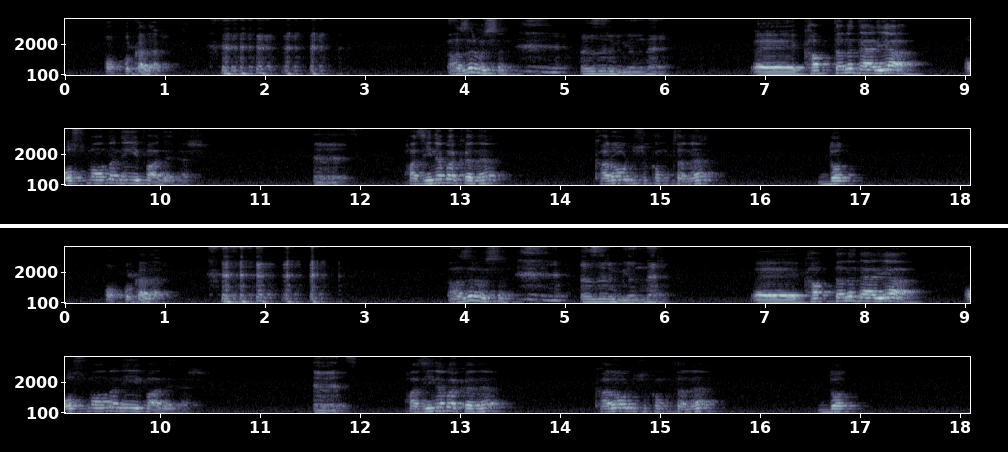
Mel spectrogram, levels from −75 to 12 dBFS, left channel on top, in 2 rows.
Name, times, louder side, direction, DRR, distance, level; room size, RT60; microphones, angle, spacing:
voice 1, 0.4-1.0 3.8-4.5 6.9-8.5 9.0-10.3 12.4-13.4 14.3-15.5 16.6-16.8, equal, 45° left, 3 dB, 3.2 m, -20 dB
voice 2, 1.4-2.6 4.5-6.0 11.5-11.8, right 1 dB, 65° right, 2 dB, 5.0 m, -31 dB
21.0 x 10.0 x 3.4 m, 0.33 s
head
